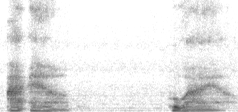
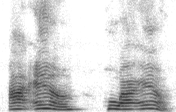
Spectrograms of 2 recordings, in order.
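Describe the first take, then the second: First: It is said softly and soothingly. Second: It is said loudly, yelled out.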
